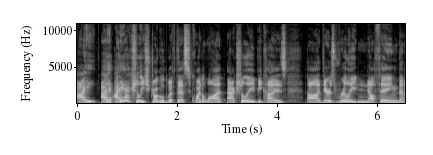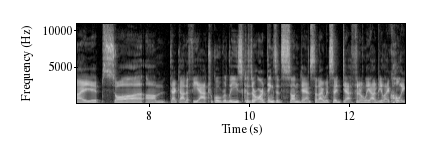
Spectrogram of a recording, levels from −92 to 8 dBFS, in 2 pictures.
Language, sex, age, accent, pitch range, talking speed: English, male, 20-39, American, 95-125 Hz, 185 wpm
